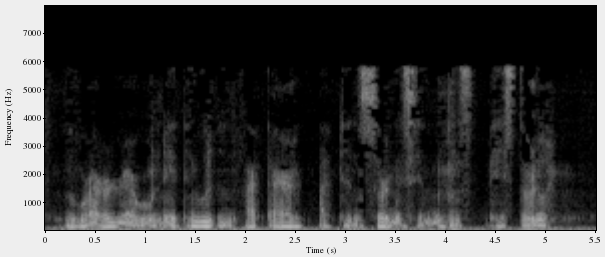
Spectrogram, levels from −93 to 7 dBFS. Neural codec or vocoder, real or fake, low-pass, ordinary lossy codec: autoencoder, 22.05 kHz, a latent of 192 numbers a frame, VITS, trained on many speakers; fake; 7.2 kHz; MP3, 24 kbps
